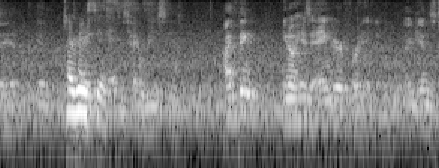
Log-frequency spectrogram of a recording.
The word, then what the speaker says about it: Tiresias: Tiresias.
